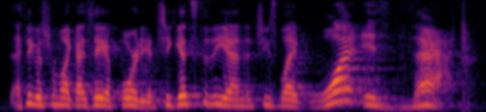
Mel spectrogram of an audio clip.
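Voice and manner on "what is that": mock drunk speech in a woman's voice. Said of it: "she is drunk as a skunk".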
